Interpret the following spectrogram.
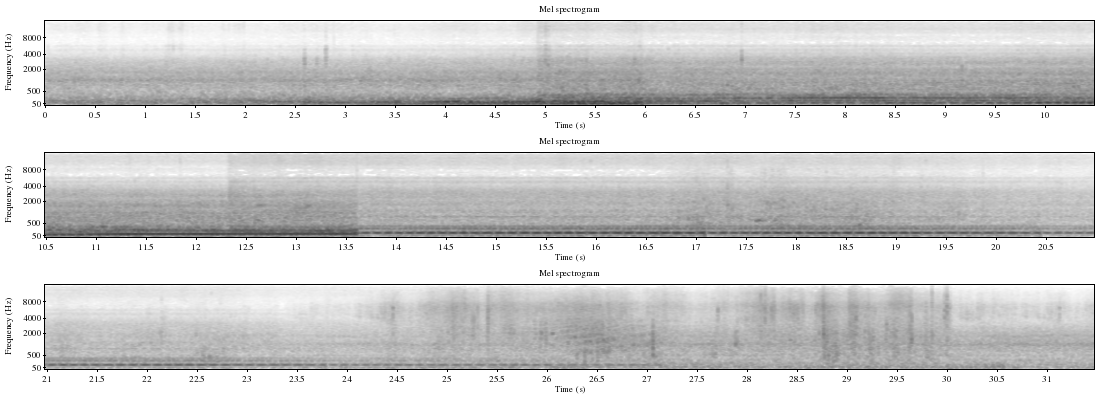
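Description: Outboard motor of an inflatable rescue boat running, its pitch climbing over the first dozen seconds, then running steadily until it fades near the end. Wind buffets the microphone in the last few seconds.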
